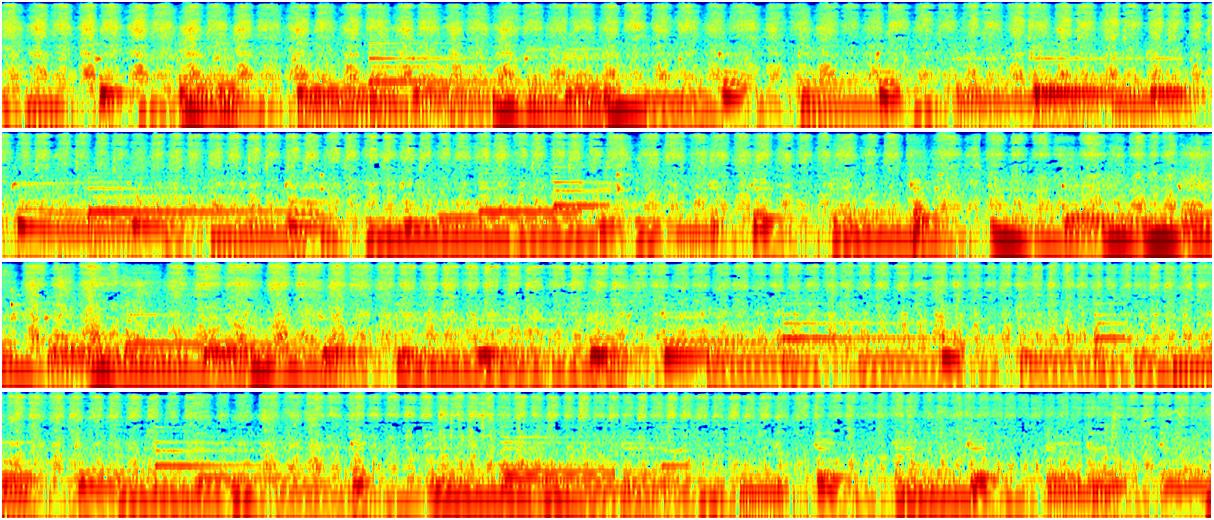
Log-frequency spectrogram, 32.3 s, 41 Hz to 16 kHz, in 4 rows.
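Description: A 2 mm mechanical pencil with 2B lead shading on sketch paper: rapid, continuous back-and-forth scratching strokes of graphite as the hair is darkened. Soft background music with held notes plays underneath.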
